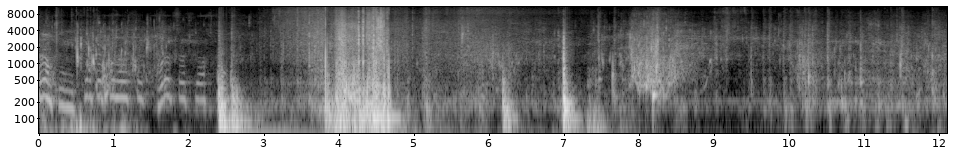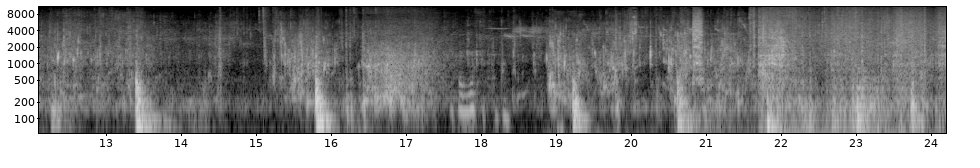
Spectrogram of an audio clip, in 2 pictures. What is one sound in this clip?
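Paddle strokes splash and knock in the water.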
